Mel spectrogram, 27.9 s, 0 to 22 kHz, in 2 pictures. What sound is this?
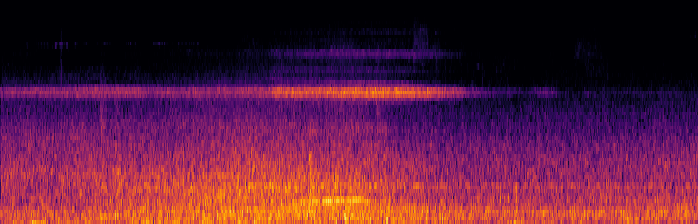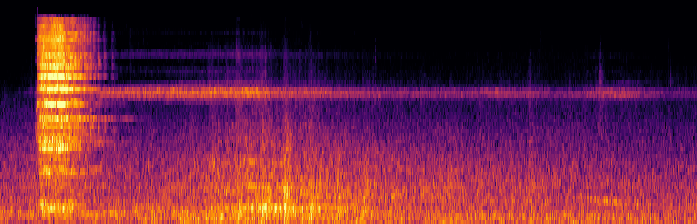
sh Seattle Trolley By
The sound of an electric streetcar (trolley) approaching, bell ringing, then driving off. Recorded in Seattle, South Lake Union business district. Sennheiser MKH-416 microphone, Sound Devices 442 mixer, Edirol R4-Pro hard disk recorder.
seattle, electric, streetcar, trolley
